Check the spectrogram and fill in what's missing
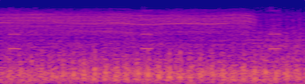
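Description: A helicopter in the video game Ghost Recon Wildlands, a low steady rotor drone with a faint whine above it, heard at moderate distance and fairly quiet, with no voices.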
